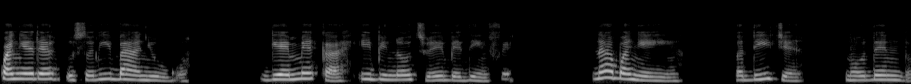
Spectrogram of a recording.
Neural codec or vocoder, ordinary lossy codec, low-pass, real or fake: codec, 16 kHz, 4.8 kbps, FACodec; none; 7.2 kHz; fake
